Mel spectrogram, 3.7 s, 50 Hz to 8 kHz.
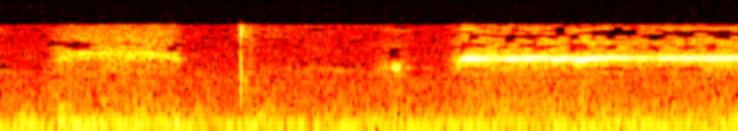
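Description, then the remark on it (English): A person whistles a steady, high, sustained tone, breaking off briefly before resuming louder and holding it, imitating the 2,600 hertz signal the telephone company sent down the line when it was free, over a faint low background hum. “And when a line was free, the telephone company would send a signal of 2,600 hertz. Any whistles?”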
